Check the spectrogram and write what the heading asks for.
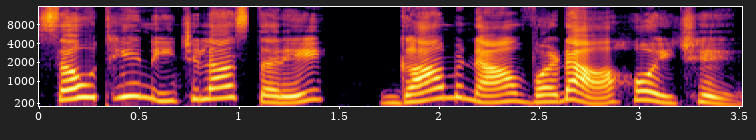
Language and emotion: Gujarati, neutral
